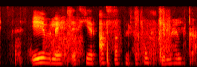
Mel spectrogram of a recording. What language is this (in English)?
Icelandic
